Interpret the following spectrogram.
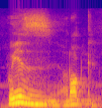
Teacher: Ya, jadi dia harus jahar ya, nggak boleh hamas. Huruf za itu jahar. Tulen jaharnya. Nggak nyampur huruf sa.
